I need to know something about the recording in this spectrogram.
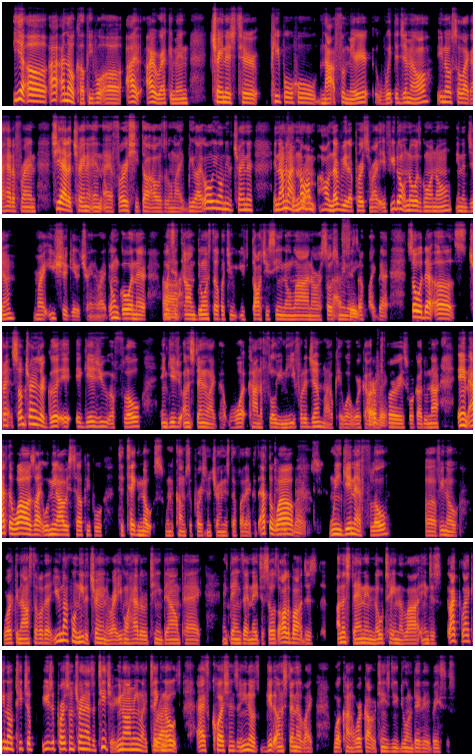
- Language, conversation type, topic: English, podcast, What are some effective ways to build a lasting fitness habit as a beginner?
- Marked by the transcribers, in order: scoff; tapping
